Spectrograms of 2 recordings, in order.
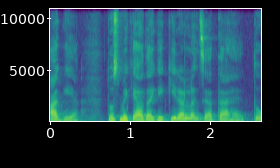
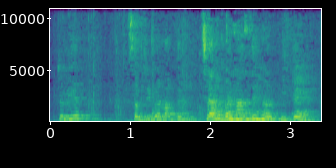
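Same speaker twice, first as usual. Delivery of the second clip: playful vendor voice; 4 semitones higher, 4 dB louder than usual. Pretend. Closing vendor role-play.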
